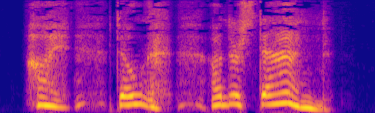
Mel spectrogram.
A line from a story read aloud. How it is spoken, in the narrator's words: gasped Hester, talking to herself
